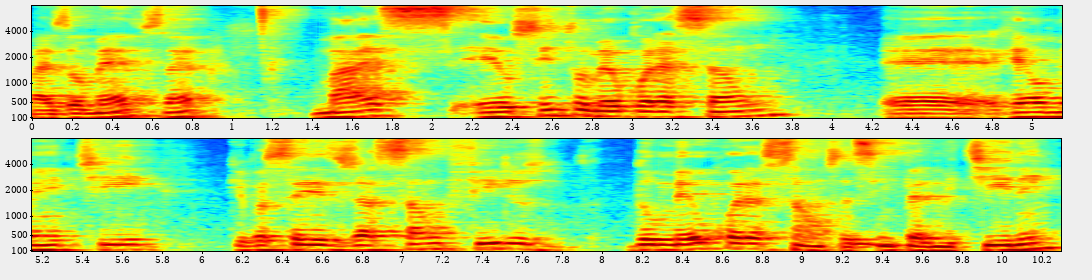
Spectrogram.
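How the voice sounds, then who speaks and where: A man at a medium pitch and a very slow pace, amid noticeable background noise and audible room echo. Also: ordinary pitch variation. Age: 60s. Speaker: podcast host. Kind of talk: podcast interview.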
